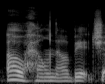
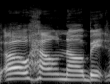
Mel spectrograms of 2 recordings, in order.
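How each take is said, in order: First: Low, soft disbelief; restrained, simmering acted refusal; low indignation. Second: Loud, outraged acted refusal; hammed-up sassy outrage; loud indignation. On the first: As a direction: refuse it quietly under your breath. Acted indignant reaction, first take. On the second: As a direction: burst out with the refusal. Same reaction, repeated louder.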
